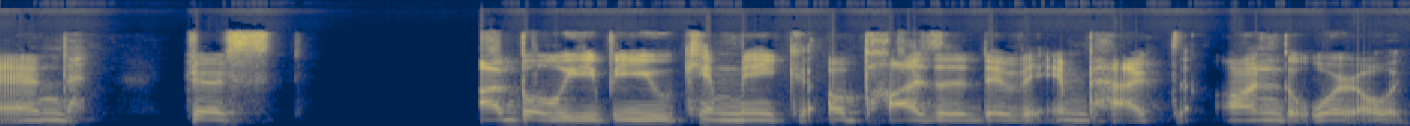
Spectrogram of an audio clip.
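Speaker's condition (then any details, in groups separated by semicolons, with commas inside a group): Cerebral palsy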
